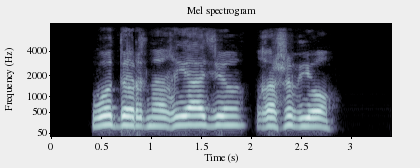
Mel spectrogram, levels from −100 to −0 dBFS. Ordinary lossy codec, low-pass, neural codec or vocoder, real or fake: AAC, 48 kbps; 7.2 kHz; codec, 16 kHz, 8 kbps, FreqCodec, larger model; fake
